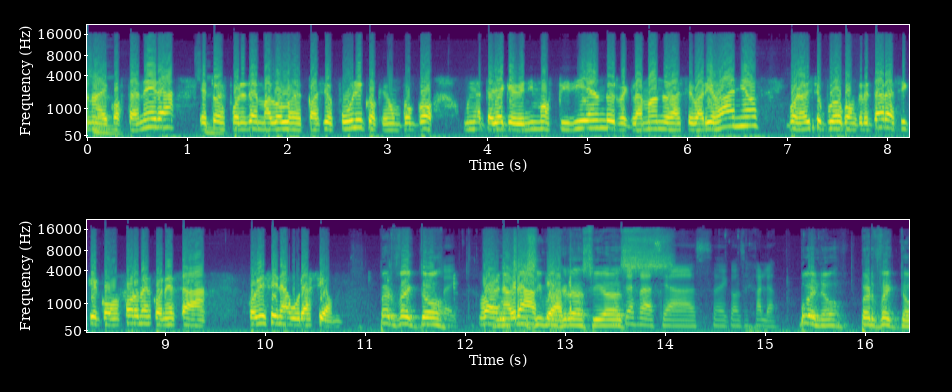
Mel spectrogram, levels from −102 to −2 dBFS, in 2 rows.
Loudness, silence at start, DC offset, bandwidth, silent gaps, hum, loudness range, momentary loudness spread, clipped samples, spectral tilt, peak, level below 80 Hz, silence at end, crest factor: -11 LUFS; 0 s; under 0.1%; 17 kHz; none; none; 3 LU; 11 LU; under 0.1%; -4 dB/octave; -2 dBFS; -42 dBFS; 0 s; 8 dB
